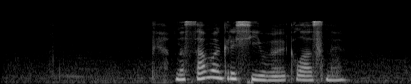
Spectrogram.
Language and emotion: Russian, positive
